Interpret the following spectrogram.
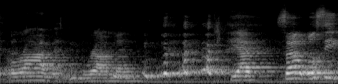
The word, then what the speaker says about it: ramen: Ramen. Ramen. I always said Raymond Noodles and it's really ramen noodles.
